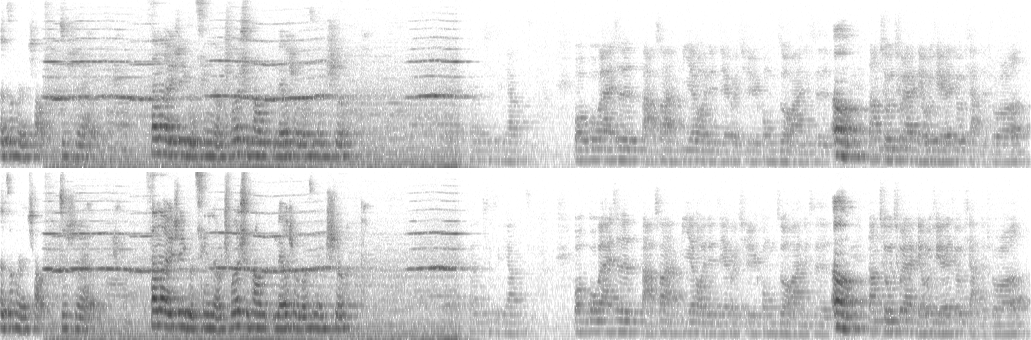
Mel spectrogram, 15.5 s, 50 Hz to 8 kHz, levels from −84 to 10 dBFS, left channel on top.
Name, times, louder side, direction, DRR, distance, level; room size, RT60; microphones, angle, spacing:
voice 1, 0.0-1.8 2.3-5.5 12.5-12.9, right 4 dB, 60° right, 8 dB, 0.4 m, -26 dB
Drill, 0.6-6.9, right 1 dB, 10° left, 0.9 m, -33 dB
voice 2, 1.5-2.0 6.6-12.5 12.8-15.3, right 1 dB, 85° right, -3 dB, 0.7 m, -42 dB
3.4 x 3.1 x 3.7 m, 1.0 s
head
